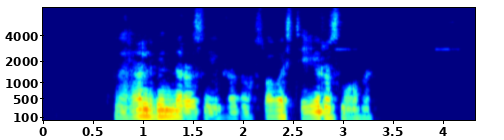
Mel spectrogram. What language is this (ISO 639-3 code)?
ukr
